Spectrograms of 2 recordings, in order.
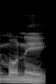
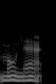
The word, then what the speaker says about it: Monat: Yeah, I call it Monet because I like to sound fancy in French. I know that's how I think that's the proper way to say it. But Okay. I'm like I'm being stubborn. I'm like no, I learned it Monat.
